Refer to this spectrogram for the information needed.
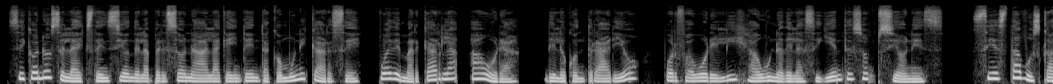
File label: Latin Spanish voice, telephone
